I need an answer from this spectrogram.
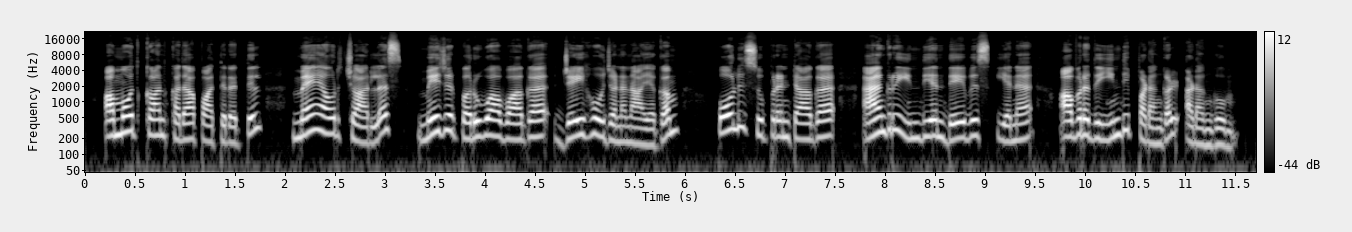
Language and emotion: Tamil, neutral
